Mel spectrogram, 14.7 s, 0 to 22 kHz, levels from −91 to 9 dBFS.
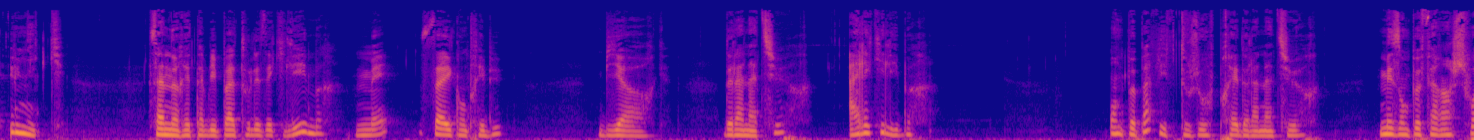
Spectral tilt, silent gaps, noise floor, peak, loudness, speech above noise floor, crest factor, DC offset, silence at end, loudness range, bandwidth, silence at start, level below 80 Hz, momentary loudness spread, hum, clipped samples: -5.5 dB/octave; none; -63 dBFS; -8 dBFS; -29 LUFS; 35 dB; 22 dB; under 0.1%; 0 s; 6 LU; 16.5 kHz; 0.1 s; -50 dBFS; 18 LU; none; under 0.1%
